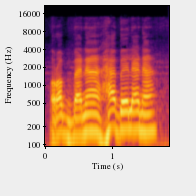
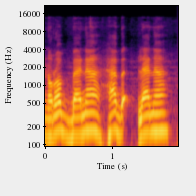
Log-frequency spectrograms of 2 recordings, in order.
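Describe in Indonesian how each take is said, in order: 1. Bunyi b bersambung terus dengan bunyi yang mengikutinya. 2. Bunyi b dipotong daripada bunyi yang mengikutinya.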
